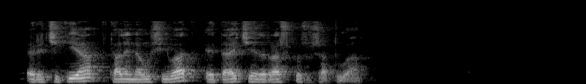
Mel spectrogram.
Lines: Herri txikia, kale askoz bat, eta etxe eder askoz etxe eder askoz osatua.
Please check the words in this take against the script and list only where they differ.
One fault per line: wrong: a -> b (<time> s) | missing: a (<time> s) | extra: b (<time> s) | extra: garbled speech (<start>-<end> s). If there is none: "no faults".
wrong: askoz -> nagusi (1.4 s)
missing: etxe eder askoz (3.0 s)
